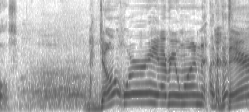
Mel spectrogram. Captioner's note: crowd booing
